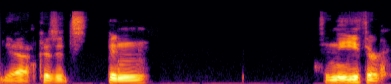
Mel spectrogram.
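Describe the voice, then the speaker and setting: A man's voice: on the low side, level tone, slow pace, darkish tone, clear, resonant tone, no echo. A man chatting casually as a podcast co-host, informal and rambling, given to swearing. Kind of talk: casual chat about video game movies.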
